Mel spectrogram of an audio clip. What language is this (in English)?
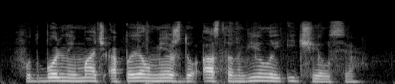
Russian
